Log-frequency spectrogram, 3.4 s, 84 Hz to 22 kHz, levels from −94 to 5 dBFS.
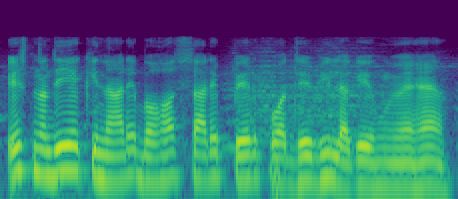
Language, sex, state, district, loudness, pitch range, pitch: Hindi, male, Arunachal Pradesh, Lower Dibang Valley, -14 LUFS, 125-160 Hz, 145 Hz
